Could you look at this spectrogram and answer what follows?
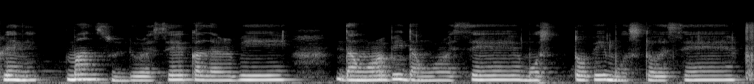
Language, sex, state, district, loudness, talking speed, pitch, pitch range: Nagamese, female, Nagaland, Kohima, -14 LUFS, 105 wpm, 205 Hz, 195-210 Hz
